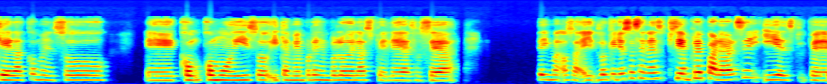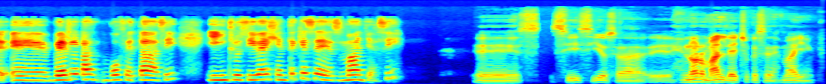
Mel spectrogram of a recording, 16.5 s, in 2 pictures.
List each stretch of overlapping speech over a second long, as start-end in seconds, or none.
none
